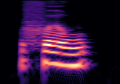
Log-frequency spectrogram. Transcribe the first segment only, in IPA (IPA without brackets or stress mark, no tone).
f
